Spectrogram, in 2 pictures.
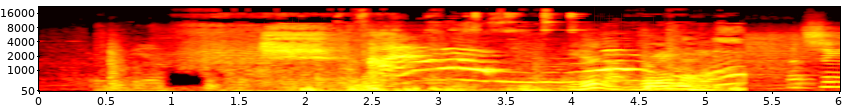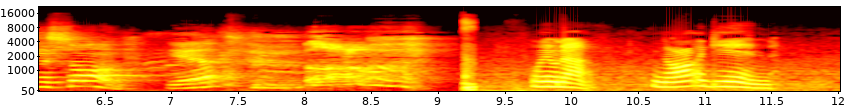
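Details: Kittens meowing: drawn-out, wavering mews with rising and falling pitch, a pair of sharper repeated cries near the end, over human voices and some background music.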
